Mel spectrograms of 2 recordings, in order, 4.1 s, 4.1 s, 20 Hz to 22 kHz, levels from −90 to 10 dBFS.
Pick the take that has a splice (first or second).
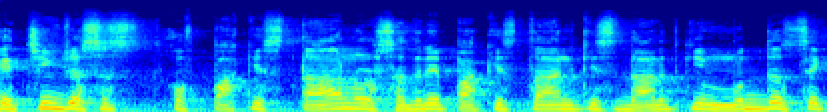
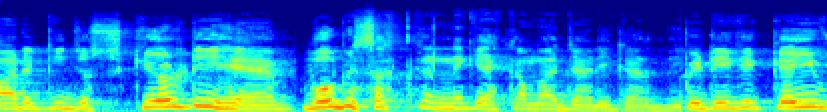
second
